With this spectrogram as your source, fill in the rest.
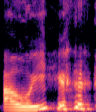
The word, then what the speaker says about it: Aoi: invitation I am AI my last name is pronounced that way and I'm professor at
